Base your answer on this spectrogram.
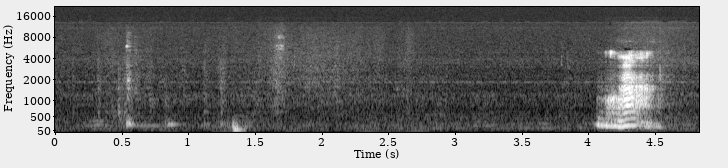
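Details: Shih Tzu puppy indoors making one short, rough, breathy grunt near the end. Before it come a few faint soft clicks and snuffles in a quiet room.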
